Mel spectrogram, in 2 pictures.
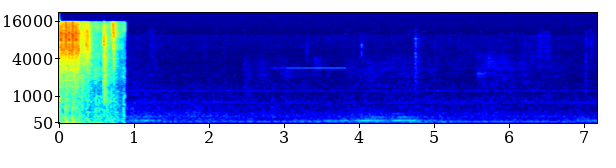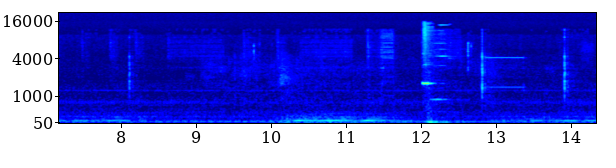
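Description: Footsteps thud softly on hard stairs and floor.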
